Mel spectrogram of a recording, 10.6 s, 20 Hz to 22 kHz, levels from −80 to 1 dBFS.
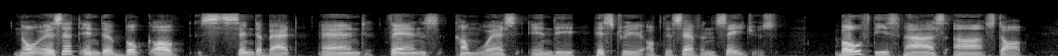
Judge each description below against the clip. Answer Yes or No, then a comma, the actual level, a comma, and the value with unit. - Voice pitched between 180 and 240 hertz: No, low, 125 Hz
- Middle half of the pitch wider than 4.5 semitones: No, average, 3.7 semitones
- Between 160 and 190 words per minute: No, slow, 135 wpm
